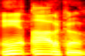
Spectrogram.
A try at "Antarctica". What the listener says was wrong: Yeah, he's adding an extra T. Antarctica. Antarctica.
